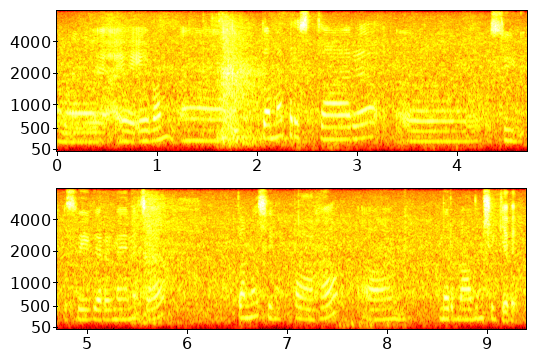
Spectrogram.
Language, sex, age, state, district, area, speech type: Sanskrit, female, 18-30, Kerala, Thrissur, rural, spontaneous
